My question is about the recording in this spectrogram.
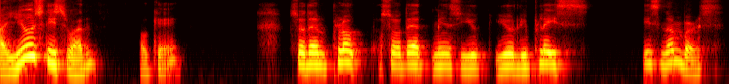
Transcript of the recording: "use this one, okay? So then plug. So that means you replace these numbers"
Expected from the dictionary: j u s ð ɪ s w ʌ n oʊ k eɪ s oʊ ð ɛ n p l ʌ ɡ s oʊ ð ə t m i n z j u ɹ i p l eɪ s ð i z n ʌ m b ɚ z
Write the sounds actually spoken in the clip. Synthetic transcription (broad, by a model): j u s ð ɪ s w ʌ n oʊ k eɪ s oʊ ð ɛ n p l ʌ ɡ s oʊ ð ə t m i n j j u ɹ i p l eɪ s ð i s n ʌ m b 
